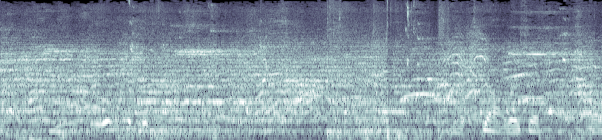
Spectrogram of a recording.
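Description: Indoor volleyball rally in a large gym: the ball struck several times by passes and sets, with players and spectators calling out over a steady background of crowd voices and shoe squeaks.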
